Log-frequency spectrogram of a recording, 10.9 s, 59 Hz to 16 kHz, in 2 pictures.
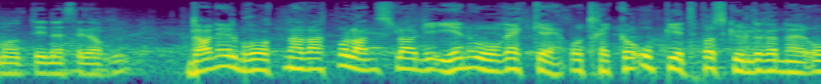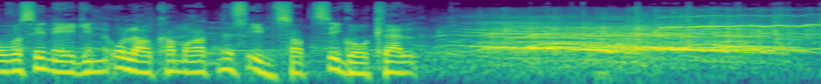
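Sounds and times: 
speech: 0.1s - 8.8s
Swiss football supporters cheering and chanting outside a stadium: 8.4s - 10.9s
football supporters' whistles: 9.7s - 10.9s.

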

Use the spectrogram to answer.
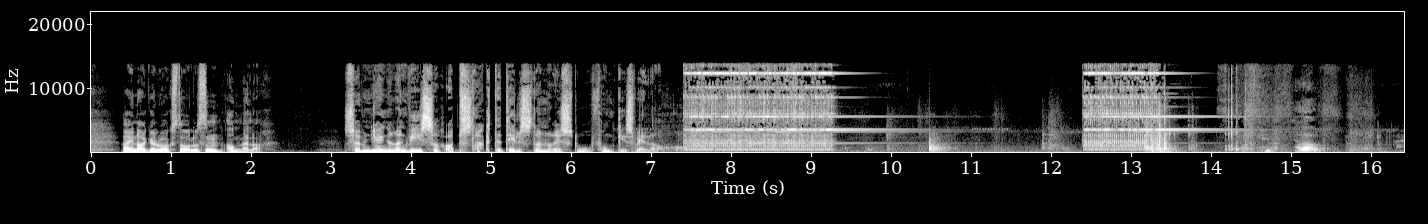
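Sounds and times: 
speech: 0.4s - 2.2s, 3.2s - 7.7s
old-style telephone ringing: 7.4s - 14.7s.

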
